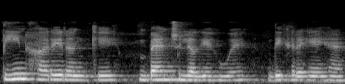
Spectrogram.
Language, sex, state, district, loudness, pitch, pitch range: Hindi, female, Chandigarh, Chandigarh, -15 LUFS, 205 Hz, 195-210 Hz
